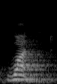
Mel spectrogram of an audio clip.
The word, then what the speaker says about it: one: is about the word one that is W sound o n E1 we write as o n E1 when we pronounce as W so w is not a vowel sound so I will say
